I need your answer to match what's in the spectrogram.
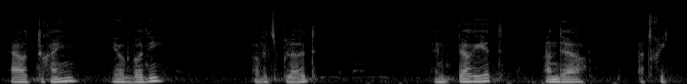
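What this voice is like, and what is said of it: Put-on French accent. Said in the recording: “his French accent ... just so you can hear how good it is”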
